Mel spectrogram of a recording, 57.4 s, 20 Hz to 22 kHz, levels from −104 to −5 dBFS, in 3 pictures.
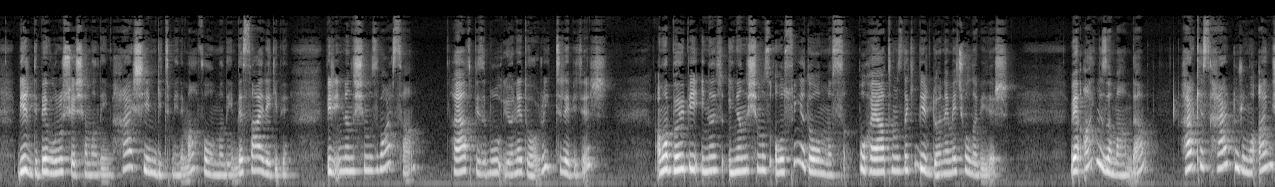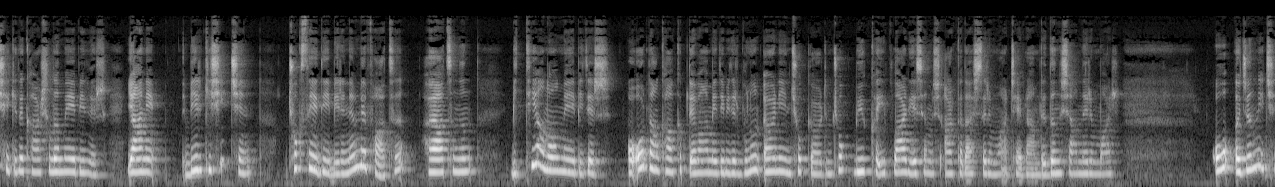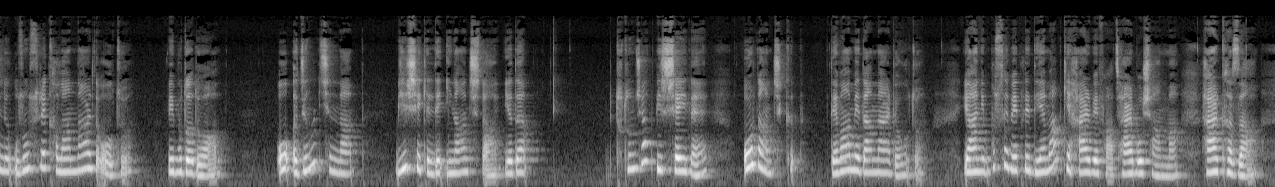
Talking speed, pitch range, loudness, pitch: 115 wpm, 235-290 Hz, -23 LUFS, 255 Hz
